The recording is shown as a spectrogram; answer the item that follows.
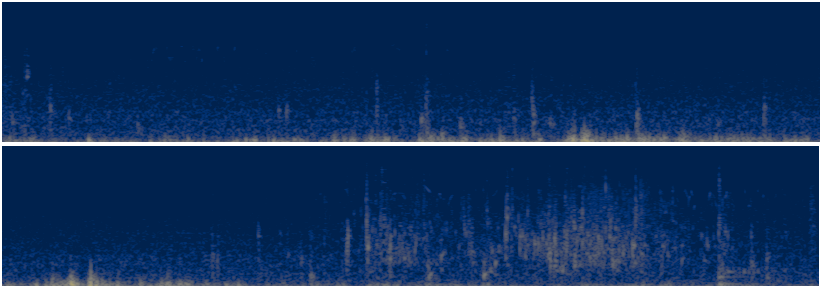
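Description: Low, steady rumble of wind and water around a small aluminium fishing boat, with two dull knocks about four and seven seconds in and a soft rustling near the end.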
